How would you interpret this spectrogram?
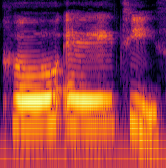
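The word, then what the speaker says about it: coatis: Reading from the letter, pronounced coaties.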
